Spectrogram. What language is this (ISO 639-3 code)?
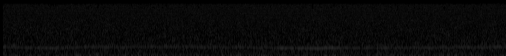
eus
